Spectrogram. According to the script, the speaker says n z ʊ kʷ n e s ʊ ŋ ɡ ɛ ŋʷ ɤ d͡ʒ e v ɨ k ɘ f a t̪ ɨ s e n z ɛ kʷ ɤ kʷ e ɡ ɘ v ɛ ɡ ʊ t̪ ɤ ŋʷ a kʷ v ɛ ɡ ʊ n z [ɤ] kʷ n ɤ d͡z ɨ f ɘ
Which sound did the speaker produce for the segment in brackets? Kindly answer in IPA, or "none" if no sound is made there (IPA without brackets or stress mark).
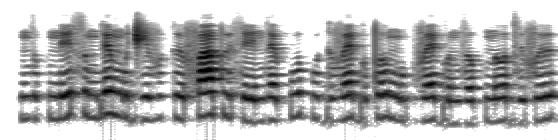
ɤ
